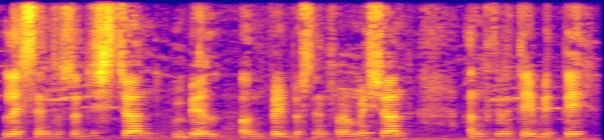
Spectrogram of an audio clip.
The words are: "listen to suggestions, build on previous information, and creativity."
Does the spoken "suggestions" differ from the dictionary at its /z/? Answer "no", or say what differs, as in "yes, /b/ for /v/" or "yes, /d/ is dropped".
yes, /z/ is dropped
